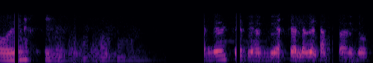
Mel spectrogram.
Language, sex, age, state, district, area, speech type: Assamese, female, 45-60, Assam, Barpeta, rural, conversation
